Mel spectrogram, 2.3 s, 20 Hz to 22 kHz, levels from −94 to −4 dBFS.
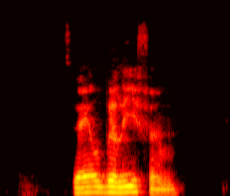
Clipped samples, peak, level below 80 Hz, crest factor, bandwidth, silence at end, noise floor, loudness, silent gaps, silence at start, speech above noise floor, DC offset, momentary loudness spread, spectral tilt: under 0.1%; -18 dBFS; -66 dBFS; 18 dB; 13 kHz; 0.55 s; -77 dBFS; -33 LUFS; none; 0.75 s; 46 dB; under 0.1%; 13 LU; -8 dB/octave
